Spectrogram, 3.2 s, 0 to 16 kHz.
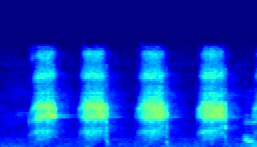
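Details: Tame young common hill myna, sulking and wanting to eat bread, gives harsh, hissing rasps, four loud bursts each about a third of a second long, spaced roughly every 0.8 seconds, with a faint hum underneath.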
